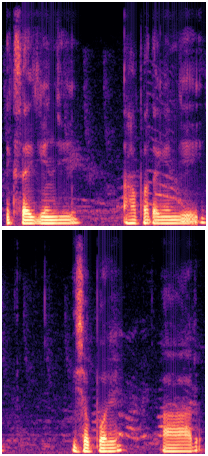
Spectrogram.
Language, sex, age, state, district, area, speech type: Bengali, male, 30-45, West Bengal, Hooghly, urban, spontaneous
